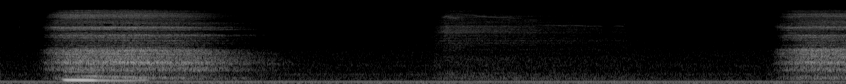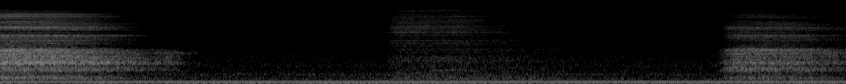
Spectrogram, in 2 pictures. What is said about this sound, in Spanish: Ahora vamos a inhalar por la nariz y a exhalar por la boca, haciendo sutilmente este sonido.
